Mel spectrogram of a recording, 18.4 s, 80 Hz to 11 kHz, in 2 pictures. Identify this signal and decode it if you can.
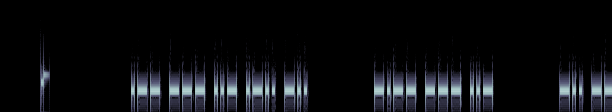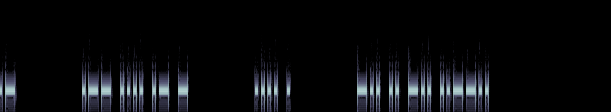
Morse code, heard as a keyed tone, about 25 wpm, 700 Hz. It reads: WOULD YOU DO WHAT HE DID?
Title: 3x Word-Spacing - Sentences from Top 100 Words - 25wpm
